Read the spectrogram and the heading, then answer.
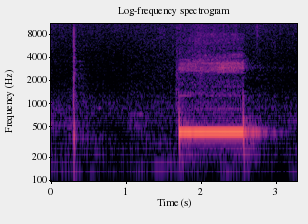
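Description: A phone call rings unanswered: a faint click comes first, then after a pause a single steady ringback tone sounds for just under a second before cutting off, with no voices.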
